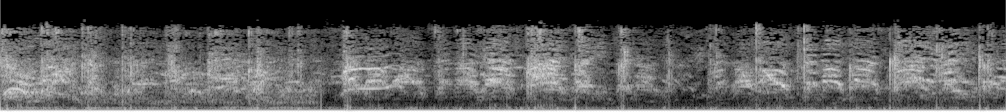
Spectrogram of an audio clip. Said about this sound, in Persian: رادیو فردا، بخش فارسی رادیو اروپای آزاد ویدیوهای از اعتراضات محصلین در سنندج و پوهنتون علم و فرهنگ در تهران دریافت کرد. در این ویدیوها دیده می شود که معترضان علیه حکومت شعار می دهند.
